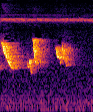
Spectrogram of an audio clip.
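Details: Bird song in roadside broadleaf tropical rainforest on Babeldaob, Palau: three short slurred whistled phrases, the first falling, the later ones rising then leveling, spaced about half a second apart, over a steady thin high insect whine.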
